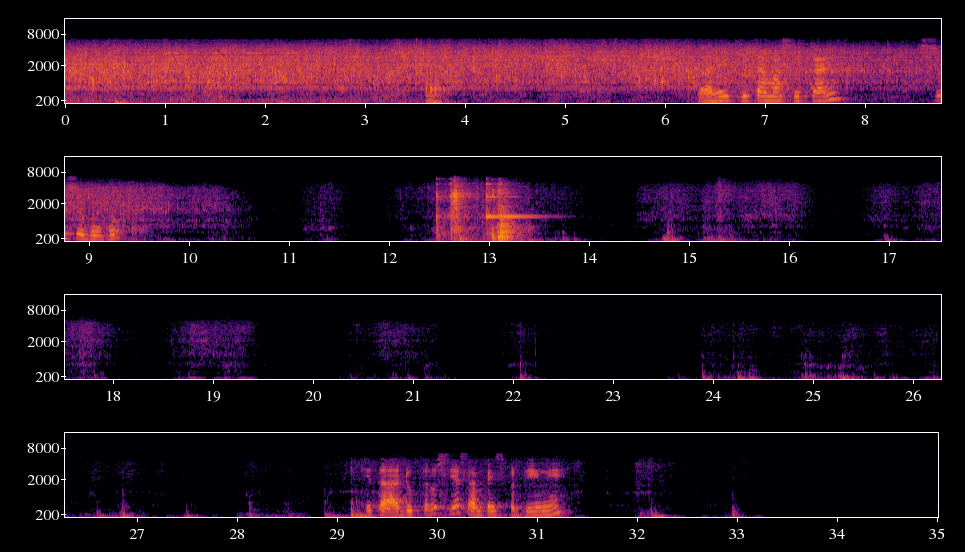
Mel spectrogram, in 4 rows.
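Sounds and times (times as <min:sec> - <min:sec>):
spatula scraping frying pan: 0:00.0 - 0:22.8, 0:23.4 - 0:34.0.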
